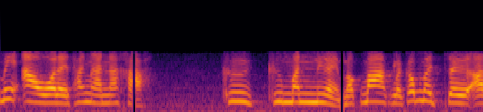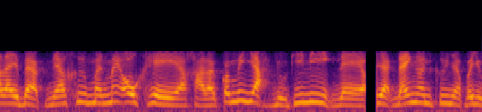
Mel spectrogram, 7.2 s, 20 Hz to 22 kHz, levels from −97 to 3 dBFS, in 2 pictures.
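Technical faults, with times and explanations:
0.99–1.02 s, 2.55–2.58 s and 6.36–6.45 s, packet loss filled with silence: the speech drops out abruptly into dead silence, twice for 30 ms and once for 90 ms, each gap with hard edges. The receiver lost data and played nothing in its place. The 30 ms and 90 ms lengths point to 30 ms packets, with one missing in each short gap and three in the long one. The telephone-band G.711 sound of the call stays the same through each gap.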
